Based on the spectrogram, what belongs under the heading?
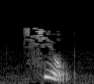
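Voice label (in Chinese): "绣", Mandarin; chinese flashcards; hsk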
